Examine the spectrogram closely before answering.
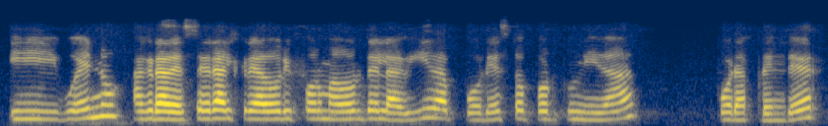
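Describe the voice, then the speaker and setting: A woman's voice: a little high, fairly even intonation, moderate pace. A woman organizer who invited the guest, giving a gracious and earnest welcome and thanks. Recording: dull, lo-fi sound.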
